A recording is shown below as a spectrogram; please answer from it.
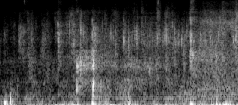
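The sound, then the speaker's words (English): Fish frying in a pan gives a faint, continuous sizzle broken by scattered small crackles and pops, with no talking. “Mmm, smells delicious. Yeah. Floribian cuisine. Fish fried, nothing, like, I really love the smell of fried fish.”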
